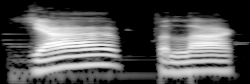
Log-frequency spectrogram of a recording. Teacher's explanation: it is only because these letters o are not stressed that is why they are pronounced as letters a we have stressed on the first vowel here y bla now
